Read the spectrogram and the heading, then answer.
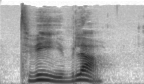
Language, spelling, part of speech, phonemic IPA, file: Swedish, tvivla, verb, /tviːvla/, Sv-tvivla.ogg
- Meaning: to doubt, to be in doubt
